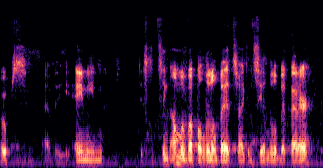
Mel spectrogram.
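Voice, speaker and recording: A man's voice: low-pitched, quick pace, breathy edge, dull audio. A man playing a tabletop game, chatting casually as one of the players.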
